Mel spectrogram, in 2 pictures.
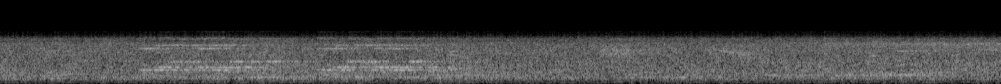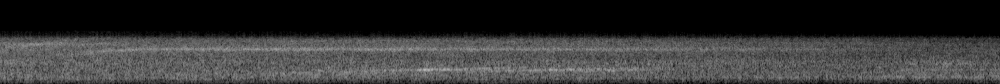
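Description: Toei 6300-series subway train departing: an electronic chime sounds twice early on, then the traction motors' inverter whine rises in pitch as the train accelerates away and settles into a steady high tone. The running noise fades near the end.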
